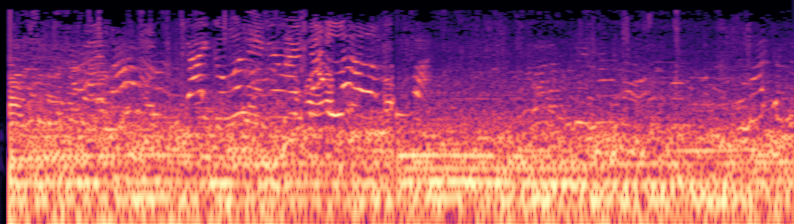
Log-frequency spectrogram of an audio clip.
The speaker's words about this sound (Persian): با صدای آبهای جاری در کوچه و جاده های کابل آغاز می شود.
